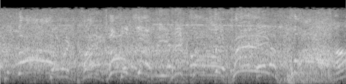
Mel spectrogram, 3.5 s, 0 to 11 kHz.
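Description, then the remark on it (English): Brock Lesnar slams Eddie Guerrero down onto the wrestling ring mat with an F5, a heavy, booming thud, nearly buried under a loud, continuous roar from a crowd, with voices shouting throughout. “That F5. The momentum.”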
